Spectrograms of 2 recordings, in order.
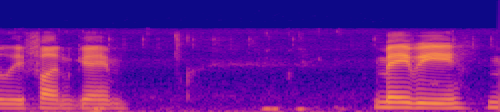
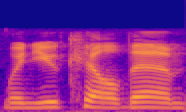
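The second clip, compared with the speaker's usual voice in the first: ordinary delivery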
